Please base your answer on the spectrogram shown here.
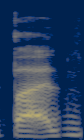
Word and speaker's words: bud: Many people say nip it in the butt. It should be nip it in the bud.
